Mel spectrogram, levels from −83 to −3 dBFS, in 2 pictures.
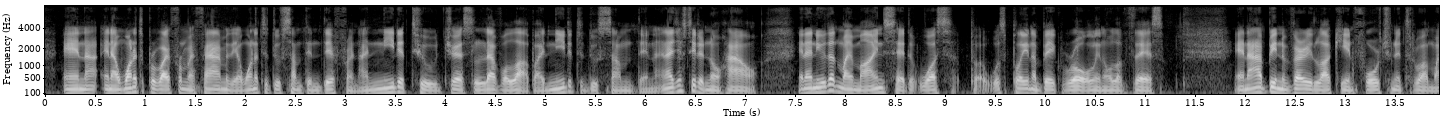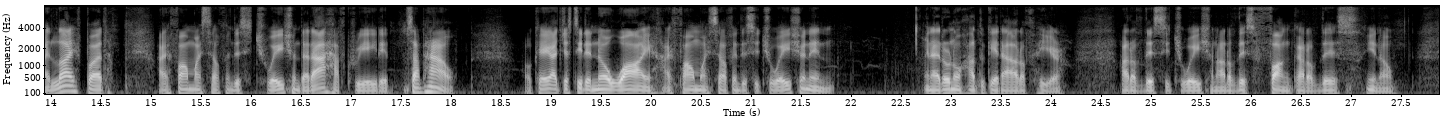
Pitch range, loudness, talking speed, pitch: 80-100 Hz, -22 LUFS, 230 wpm, 90 Hz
